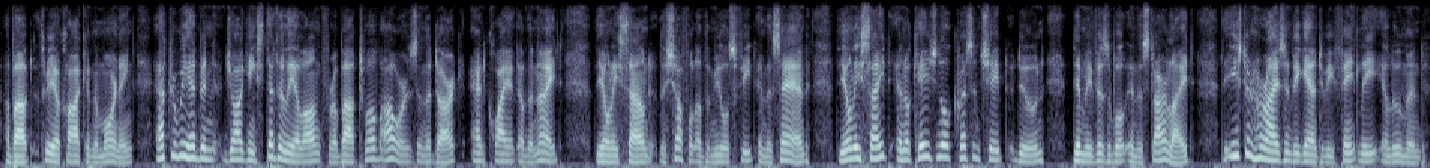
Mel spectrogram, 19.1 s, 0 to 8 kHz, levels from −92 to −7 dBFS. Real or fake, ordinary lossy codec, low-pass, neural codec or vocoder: real; Opus, 24 kbps; 7.2 kHz; none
